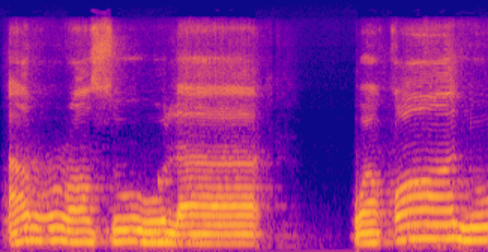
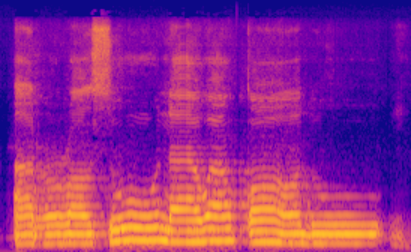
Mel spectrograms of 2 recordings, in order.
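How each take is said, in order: First: The la vowel is held long. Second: The la vowel is kept short. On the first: The reader pauses after this word. "Itu kalau dibaca waqaf" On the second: The reader joins it to the next word. "Itu ketika dia dibaca wasol"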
